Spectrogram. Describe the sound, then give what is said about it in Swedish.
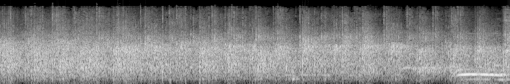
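Sustained applause from an audience for two guests who played music, a dense, steady patter of many hands clapping at once, loud and continuous for several seconds. “Så de får en gemensam applåd.”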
